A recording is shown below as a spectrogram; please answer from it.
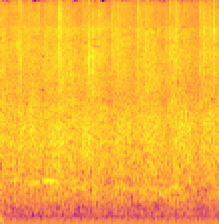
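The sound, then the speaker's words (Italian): A burst of canned applause: dense, steady crowd clapping that holds at an even, fairly loud level for a couple of seconds with no clear voices. “allora, loro applaudono veramente, l'audio non riesco a prenderlo da loro, se no arriverebbe di tutto, quindi senti i, i, gli urletti e gli applausi sempre uguali, ma perché quello era necessario.”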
